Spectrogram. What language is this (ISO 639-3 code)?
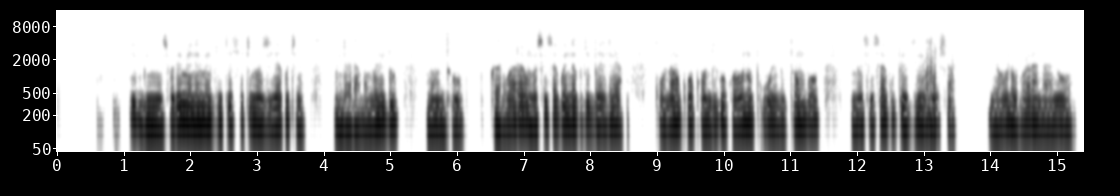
ndc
